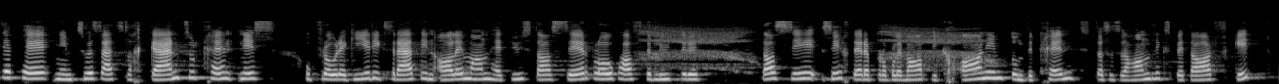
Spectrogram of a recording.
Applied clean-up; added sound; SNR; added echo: classical method Wiener filter.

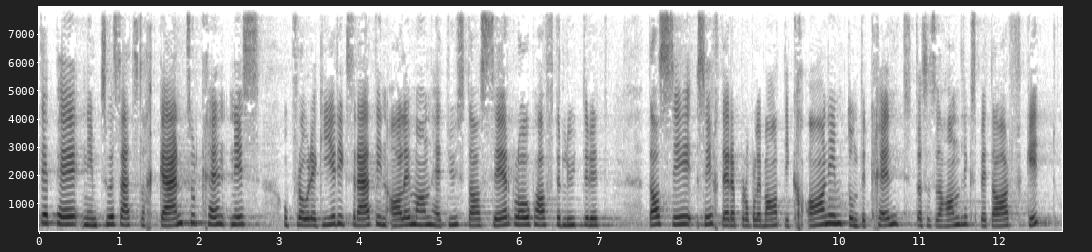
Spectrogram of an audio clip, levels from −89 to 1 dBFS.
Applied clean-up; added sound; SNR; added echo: none; none; none; none.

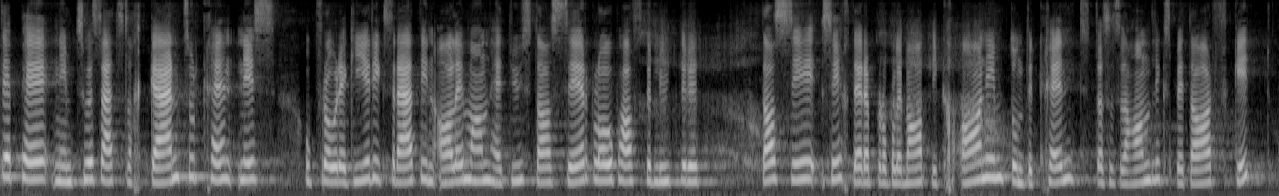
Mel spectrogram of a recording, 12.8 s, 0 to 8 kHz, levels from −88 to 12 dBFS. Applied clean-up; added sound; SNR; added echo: neural separator model SepFormer DNS4.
